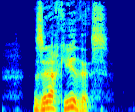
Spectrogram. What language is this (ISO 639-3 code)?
kab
